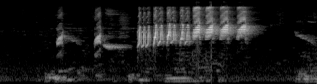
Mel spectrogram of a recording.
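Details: Flamboyan songbird singing in full, lively voice: a few short high chirps, then a fast run of buzzy, evenly repeated high notes lasting about a second before fading, with a brief low murmur at the end.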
